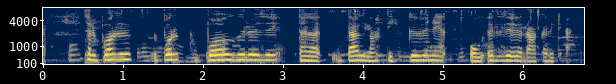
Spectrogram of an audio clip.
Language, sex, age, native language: Icelandic, female, 18-19, Romanian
